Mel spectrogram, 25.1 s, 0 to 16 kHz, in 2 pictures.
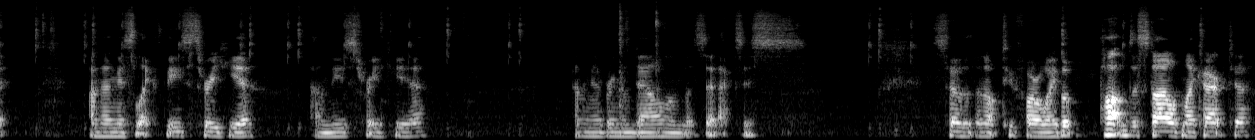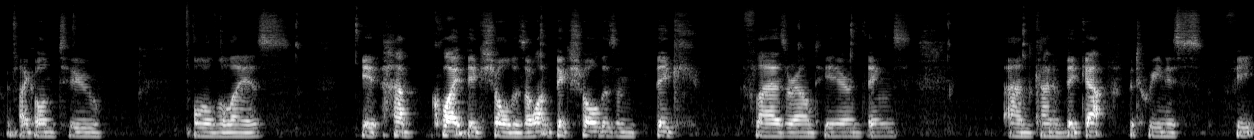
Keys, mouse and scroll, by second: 0.1 middle click, 0.9 shift+right click, 1.3 shift+right click, 1.9 shift+right click, 2.5 shift+right click, 2.7 shift+right click, 2.9 shift+right click, 3.5 shift+right click, 3.6 shift+right click, 4.2 middle click, 5.1 shift+right click, 6.3 shift+super+g, 8.8 click, 9.1 middle click, 11.3 middle click, 12.7 z, 13.3 z, 14.5 `, 15.0 scroll down 4, 15.5 middle click, 17.5 middle click, 20.6 middle click, 21.3-21.9 scroll down 5, 22.1 middle click.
